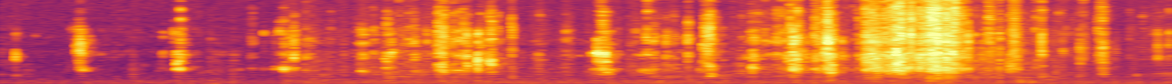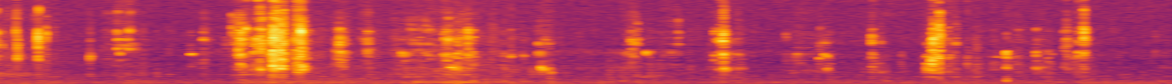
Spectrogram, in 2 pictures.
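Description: Faint close-up chewing and mouth sounds of a person eating, with scattered small clicks and a louder noisy burst about four to five seconds in, and another around seven to eight seconds in.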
